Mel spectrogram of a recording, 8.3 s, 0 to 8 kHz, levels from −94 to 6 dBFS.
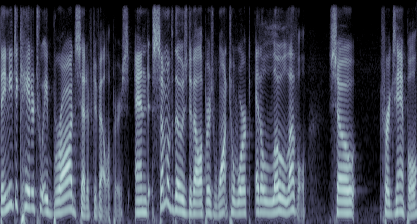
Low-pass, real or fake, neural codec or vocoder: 7.2 kHz; real; none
